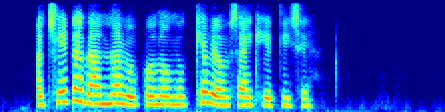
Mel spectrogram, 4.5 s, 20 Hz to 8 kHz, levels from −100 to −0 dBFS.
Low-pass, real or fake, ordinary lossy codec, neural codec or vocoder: 7.2 kHz; fake; none; codec, 16 kHz, 1 kbps, FreqCodec, smaller model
